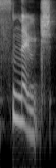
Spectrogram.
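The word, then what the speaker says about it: snoach: And to snooch is to speak through the nose.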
